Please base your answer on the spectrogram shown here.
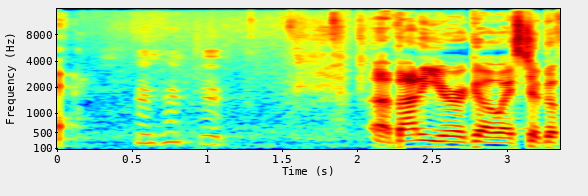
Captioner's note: chuckling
